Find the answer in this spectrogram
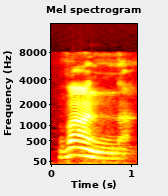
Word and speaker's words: Ванна: So banana in Russian is pronounced like what? It's actually is oh sorry vana sorry bat. It's not banana. Okay, Ванна. vanna. Oh right. Vanna. So it's like you separate the syllables.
